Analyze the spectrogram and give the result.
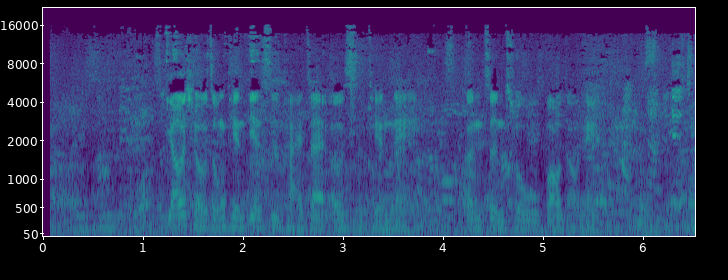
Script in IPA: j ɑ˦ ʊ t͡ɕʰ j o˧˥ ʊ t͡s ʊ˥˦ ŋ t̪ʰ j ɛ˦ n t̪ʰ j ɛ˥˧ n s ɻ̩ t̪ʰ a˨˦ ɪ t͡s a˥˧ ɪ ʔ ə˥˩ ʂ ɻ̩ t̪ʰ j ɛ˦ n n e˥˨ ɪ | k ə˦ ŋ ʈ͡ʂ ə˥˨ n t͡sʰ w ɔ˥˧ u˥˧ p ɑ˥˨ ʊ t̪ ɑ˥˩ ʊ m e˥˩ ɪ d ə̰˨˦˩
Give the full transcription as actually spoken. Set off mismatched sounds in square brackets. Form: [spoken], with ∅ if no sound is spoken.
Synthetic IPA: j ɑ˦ ʊ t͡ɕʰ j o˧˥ ʊ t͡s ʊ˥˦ ŋ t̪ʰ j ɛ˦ n [t̪] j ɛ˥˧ n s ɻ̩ t̪ʰ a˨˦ ɪ t͡s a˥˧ ɪ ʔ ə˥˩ ʂ ɻ̩ t̪ʰ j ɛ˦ n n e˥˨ ɪ | k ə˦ [n] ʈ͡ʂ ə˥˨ n t͡sʰ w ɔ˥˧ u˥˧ p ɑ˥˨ ʊ t̪ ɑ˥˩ ʊ [n] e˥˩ ɪ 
